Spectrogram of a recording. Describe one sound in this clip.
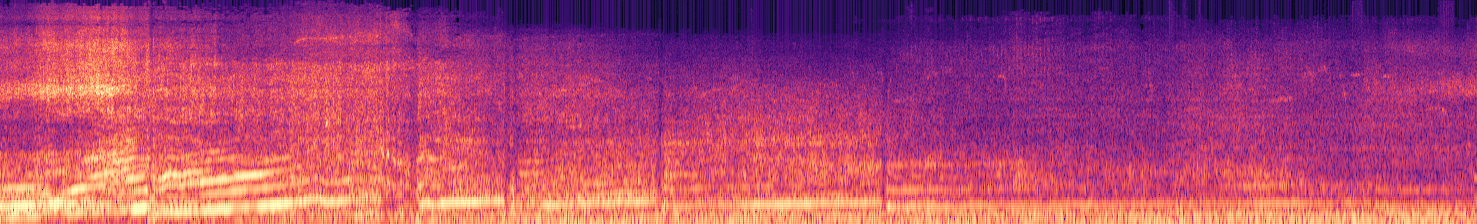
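A sports car engine roars loudly and climbs through the gears as the car speeds away.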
